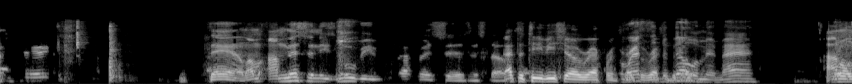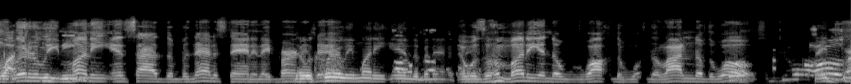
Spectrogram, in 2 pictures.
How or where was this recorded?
video call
